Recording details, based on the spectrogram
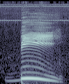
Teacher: ओठ एकमेकाला टच होतात आणि मग खाली येतात.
